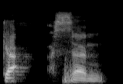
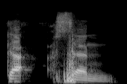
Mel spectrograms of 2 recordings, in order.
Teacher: je bloque tout au niveau de ma gorge de sorte à ce qu'il n'y ait plus d'air qui sorte pour prononcer le hamza qui porte sukun.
